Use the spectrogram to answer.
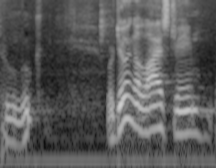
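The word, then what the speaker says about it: Humux: org run by hamuk h-u-m-m-u-x is how you spell it but it's pronounced humook we're doing a live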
